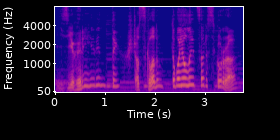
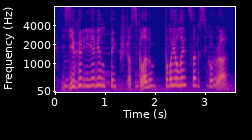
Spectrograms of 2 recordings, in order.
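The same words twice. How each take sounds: The two takes are said the same way.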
